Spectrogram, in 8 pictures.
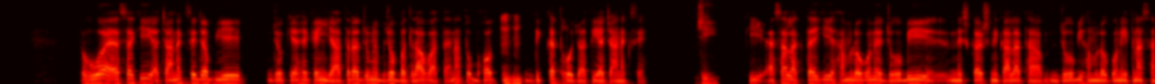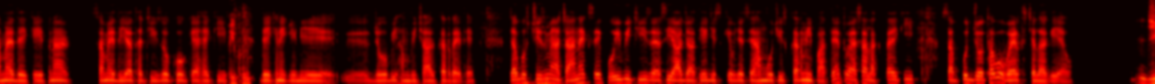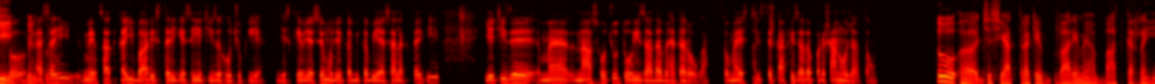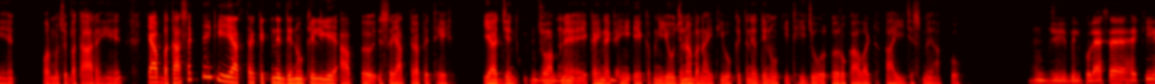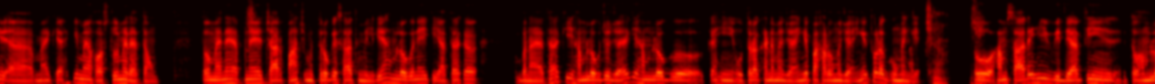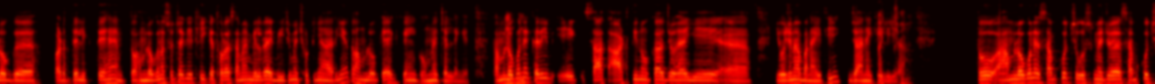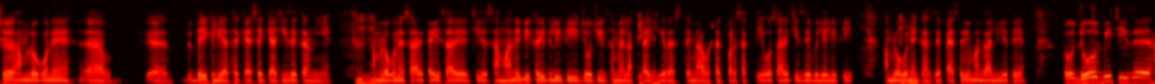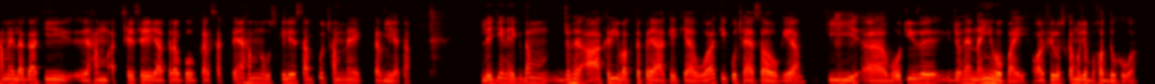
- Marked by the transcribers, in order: other background noise
- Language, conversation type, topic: Hindi, advice, अचानक यात्रा रुक जाए और योजनाएँ बदलनी पड़ें तो क्या करें?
